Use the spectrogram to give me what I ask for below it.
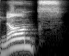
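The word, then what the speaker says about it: Nantes: united Michelin Monaco FC Nance that is how it's pronounce by the way psvi Northern when it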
